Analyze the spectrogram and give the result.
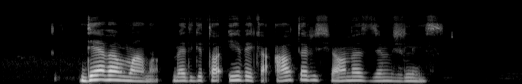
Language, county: Lithuanian, Šiauliai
